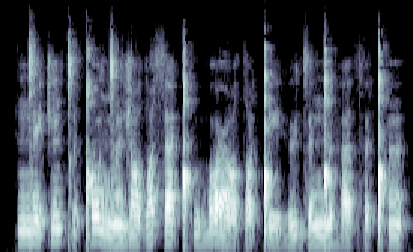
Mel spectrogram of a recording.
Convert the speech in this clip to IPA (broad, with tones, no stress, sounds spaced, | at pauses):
ŋ͡ǀ ɛ˧˩˧ t͡ʃ ɛ̃˥˩ ǀ ə˧˩˧ ǃ ɔ˥˩ ŋ͡ǀ ɐ̃˧˩˧ ʒ e˧˩˧ dˤ a˥˧ s a˥˧ ǃʰ ʊ˧˩˧ ɦ ɔ˥˩ ʕ ɐ˩˧˩ tˤ e˩˧˩ ǃ e˧˩˧ ɦ ø˥˧ d͡z ɐ˧˥˧ ŋ͡ǃ ə˥˩ ɦ a˧˥˧ tʰ ɐ˥˩ ǃʰ ɐ̃˥˩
